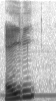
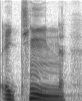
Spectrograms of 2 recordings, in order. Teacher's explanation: The stress of this one falls on the first syllable, 80. This one on the second syllable, 18.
